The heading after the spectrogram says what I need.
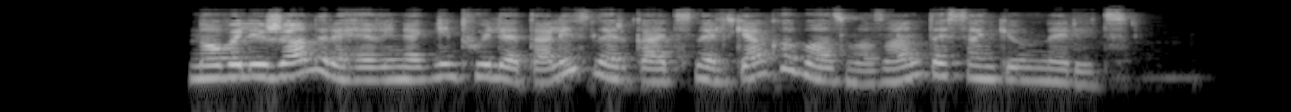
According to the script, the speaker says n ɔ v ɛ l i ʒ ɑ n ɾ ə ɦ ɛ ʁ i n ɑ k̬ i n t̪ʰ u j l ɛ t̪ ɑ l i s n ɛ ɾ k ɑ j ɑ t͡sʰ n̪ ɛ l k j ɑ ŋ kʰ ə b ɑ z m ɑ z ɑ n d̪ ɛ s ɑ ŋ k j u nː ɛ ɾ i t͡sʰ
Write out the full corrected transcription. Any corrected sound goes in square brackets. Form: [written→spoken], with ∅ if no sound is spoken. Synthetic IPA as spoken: n ɔ v ɛ l i ʒ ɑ n ɾ ə ɦ ɛ ʁ i n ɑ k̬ i n t̪ʰ u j l ɛ t̪ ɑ l i s n ɛ ɾ k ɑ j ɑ t͡sʰ n̪ ɛ l k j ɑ ŋ kʰ ə b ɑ z m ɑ z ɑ n [d̪→t̪] ɛ s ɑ ŋ k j u nː ɛ ɾ i t͡sʰ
